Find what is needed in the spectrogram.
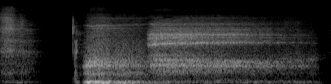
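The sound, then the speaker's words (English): A group takes a collective deep cleansing breath: a sharp, audible inhale after a brief silence, then a long, sustained, sighing exhale that fades out. “we're going to all join together and hold hands and take a collective cleansing breath.”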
